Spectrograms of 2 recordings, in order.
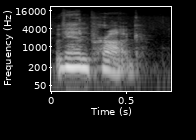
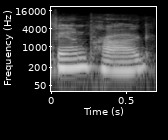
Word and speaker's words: Van Praagh: Van Praagh. – James Van Praagh.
